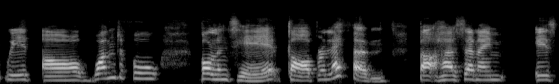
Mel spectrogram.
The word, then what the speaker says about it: Leatham: Welcome back to another live interview with our wonderful volunteer, Barbara Leatham. But her surname is pronounced Leatham, but spelt Leatham, but don't get it wrong.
